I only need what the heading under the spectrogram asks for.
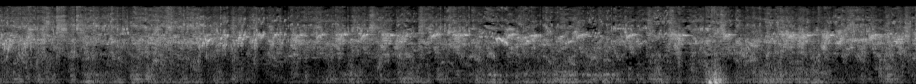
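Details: Six budgerigar chicks begging as their mother feeds them: continuous shrill, grating squeals and chirps, with a brief low thump near the seven-second mark.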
